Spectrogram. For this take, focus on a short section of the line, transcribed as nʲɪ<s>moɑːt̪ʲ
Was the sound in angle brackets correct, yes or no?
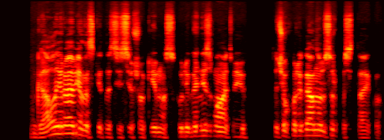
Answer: no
